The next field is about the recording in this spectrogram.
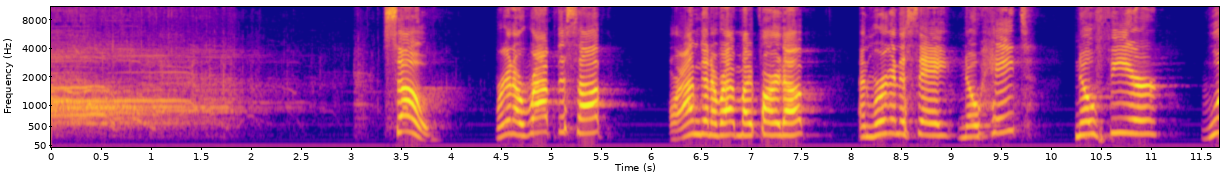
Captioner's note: speaking spanish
